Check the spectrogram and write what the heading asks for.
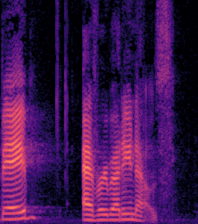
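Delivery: heavy, dry sarcasm, put-down tone. Retelling the wife's reply in the kitchen: imitating wife's sarcasm. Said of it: "with enough sarcasm to prove her point".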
